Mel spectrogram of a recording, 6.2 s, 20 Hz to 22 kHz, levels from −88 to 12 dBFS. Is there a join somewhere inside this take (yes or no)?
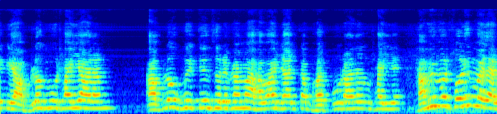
yes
